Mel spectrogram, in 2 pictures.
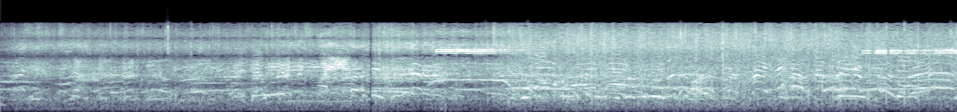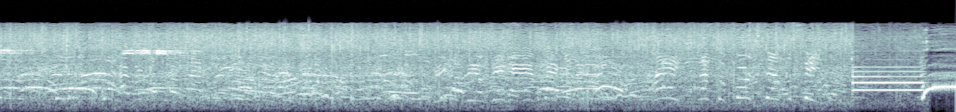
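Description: Many voices shout and cheer across an open field.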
